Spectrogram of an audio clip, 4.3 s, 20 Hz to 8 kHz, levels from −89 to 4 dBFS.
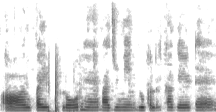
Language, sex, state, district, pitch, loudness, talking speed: Hindi, female, Maharashtra, Nagpur, 185 Hz, -27 LUFS, 180 wpm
